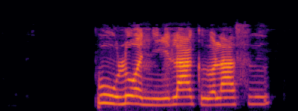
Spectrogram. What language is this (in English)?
Chinese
